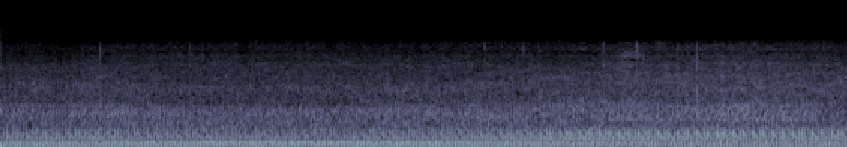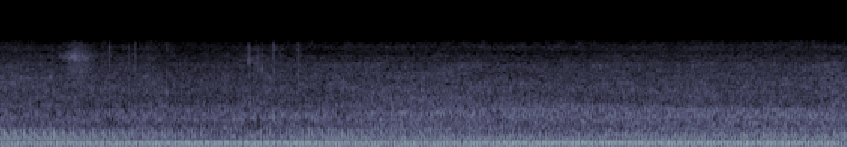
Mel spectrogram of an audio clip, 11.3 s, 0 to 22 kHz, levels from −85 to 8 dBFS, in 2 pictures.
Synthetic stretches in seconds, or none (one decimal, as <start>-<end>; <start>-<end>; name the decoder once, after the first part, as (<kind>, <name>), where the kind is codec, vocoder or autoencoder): 0.0-7.6 (autoencoder, DAC-VAE); 9.6-10.8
